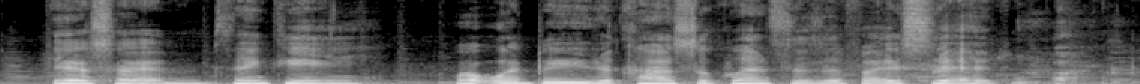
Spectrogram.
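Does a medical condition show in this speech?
Yes: Parkinson's disease.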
